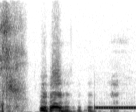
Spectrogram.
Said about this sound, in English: I imagine her just angrily looking at the phone, just as it rings, ring. She's just not picking up, though.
